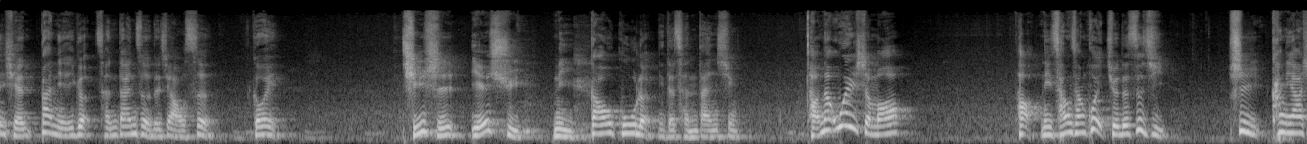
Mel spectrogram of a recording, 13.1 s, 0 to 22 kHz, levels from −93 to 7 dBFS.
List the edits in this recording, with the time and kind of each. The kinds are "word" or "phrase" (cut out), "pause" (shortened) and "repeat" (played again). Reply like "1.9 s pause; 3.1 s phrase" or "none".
none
